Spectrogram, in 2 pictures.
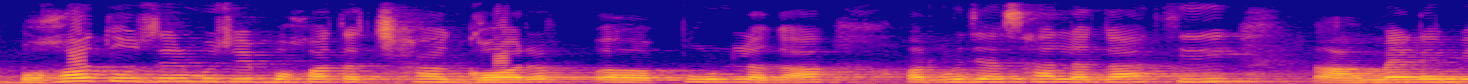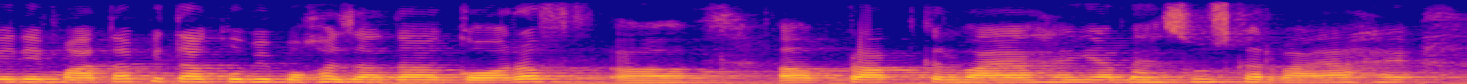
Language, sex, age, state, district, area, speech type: Hindi, female, 18-30, Rajasthan, Jaipur, urban, spontaneous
